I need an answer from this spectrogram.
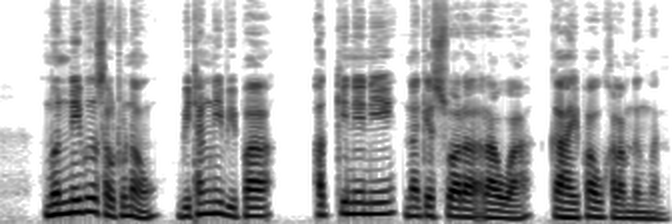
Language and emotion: Bodo, neutral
